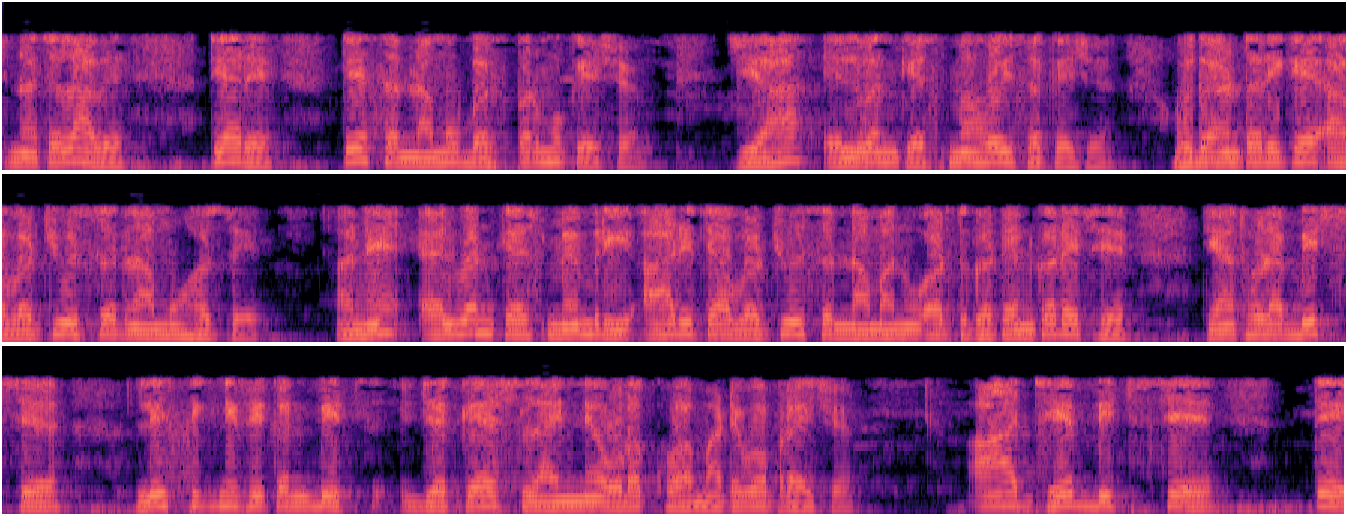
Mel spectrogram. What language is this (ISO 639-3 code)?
guj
